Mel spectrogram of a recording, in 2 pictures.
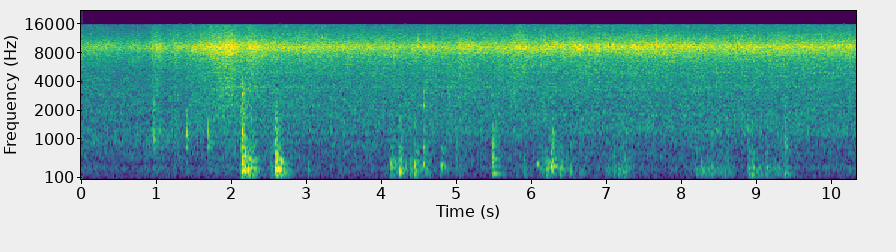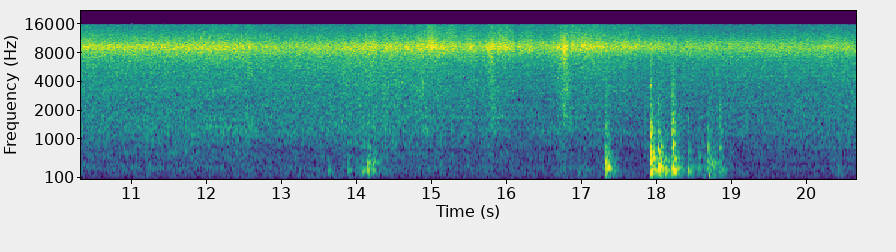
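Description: Shrimp with chilies and sliced shallots sizzling in a wok, a steady frying hiss, with a wooden spatula scraping and tossing against the pan in irregular strokes, most clearly about 2 seconds in and near the end.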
